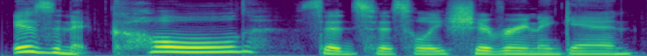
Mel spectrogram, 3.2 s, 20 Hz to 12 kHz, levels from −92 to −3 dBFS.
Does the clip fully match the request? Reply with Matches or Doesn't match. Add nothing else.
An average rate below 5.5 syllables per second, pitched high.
Matches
